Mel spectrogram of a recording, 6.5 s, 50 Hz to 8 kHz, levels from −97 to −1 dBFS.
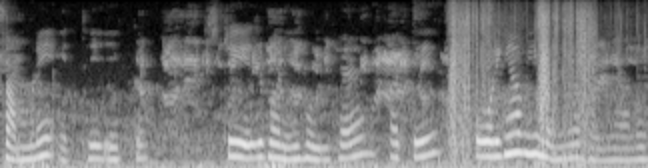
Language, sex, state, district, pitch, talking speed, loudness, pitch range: Punjabi, female, Punjab, Pathankot, 240 Hz, 120 wpm, -17 LUFS, 215-265 Hz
